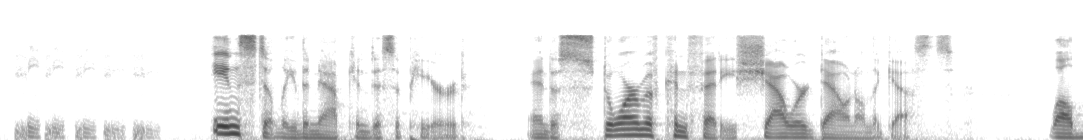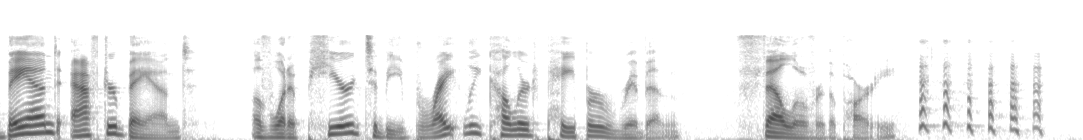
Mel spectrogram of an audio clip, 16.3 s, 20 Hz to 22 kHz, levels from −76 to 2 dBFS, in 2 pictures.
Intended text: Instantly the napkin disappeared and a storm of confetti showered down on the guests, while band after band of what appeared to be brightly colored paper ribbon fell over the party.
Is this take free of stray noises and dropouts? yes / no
no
